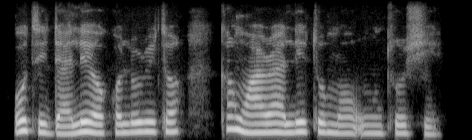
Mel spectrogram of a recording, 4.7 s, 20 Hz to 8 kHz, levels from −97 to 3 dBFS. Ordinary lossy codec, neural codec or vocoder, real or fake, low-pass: Opus, 32 kbps; none; real; 7.2 kHz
